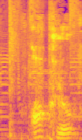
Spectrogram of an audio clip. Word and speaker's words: enclos: Les autres mots que vous voyez s'écrivent enclos, dos, mais se prononcent enclos, dos.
